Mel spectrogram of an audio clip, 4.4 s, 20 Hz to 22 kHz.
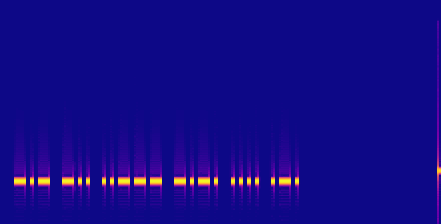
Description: Morse code, heard as a keyed tone, about 32 wpm, 700 Hz. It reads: KD2CHR
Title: USA Callsign DE Callsign - 6 Characters - 30wpm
